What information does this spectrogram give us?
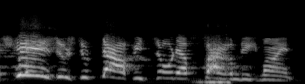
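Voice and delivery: high crying shout, fading toward the end; bellowing. Acted. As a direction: beggar crying out over the crowd. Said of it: "der Blinde schreit".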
